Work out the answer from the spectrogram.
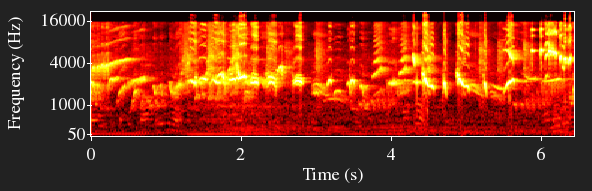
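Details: Gacor greater green leafbird, roused to sing ngobra and jamtrok: a rapid stream of bright warbled whistles and crisp clicks, rising into thin high slurs near the end.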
